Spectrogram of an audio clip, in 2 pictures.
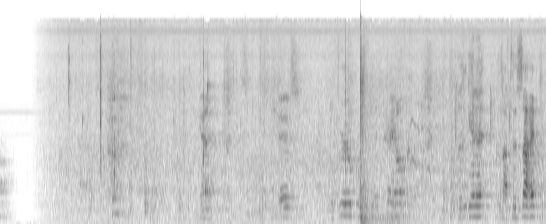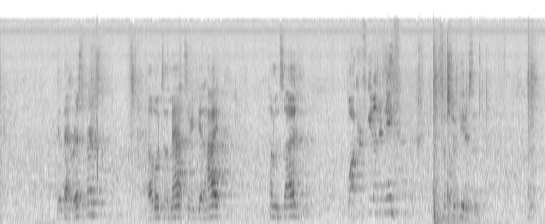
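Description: A man explains calmly and clearly to a group, in an echoing hall.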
